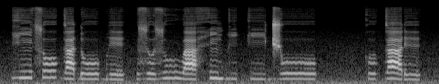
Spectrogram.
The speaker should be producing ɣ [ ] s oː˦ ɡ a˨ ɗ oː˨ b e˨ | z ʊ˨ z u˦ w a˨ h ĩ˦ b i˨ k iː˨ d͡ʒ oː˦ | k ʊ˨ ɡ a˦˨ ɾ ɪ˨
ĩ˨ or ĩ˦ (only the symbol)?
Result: ĩ˦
